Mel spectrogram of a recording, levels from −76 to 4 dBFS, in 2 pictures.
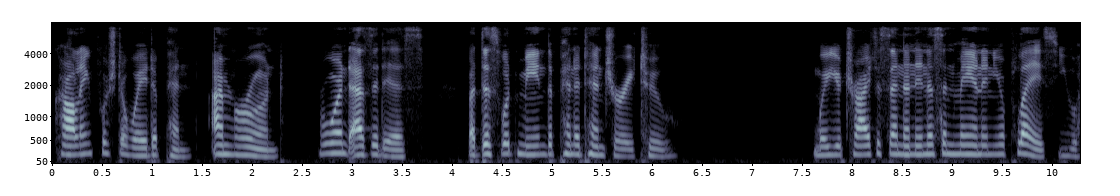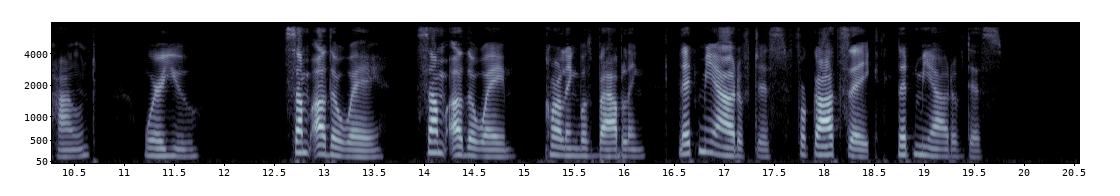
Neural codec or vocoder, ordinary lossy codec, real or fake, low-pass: none; MP3, 64 kbps; real; 7.2 kHz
